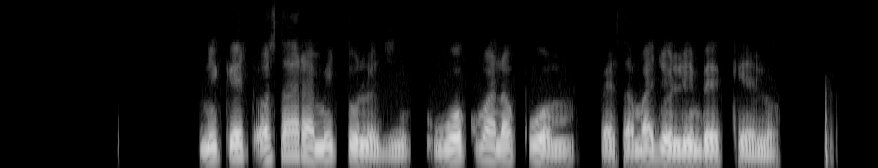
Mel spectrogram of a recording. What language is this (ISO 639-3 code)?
luo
